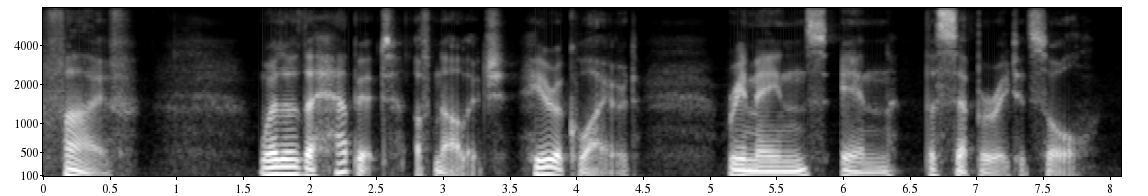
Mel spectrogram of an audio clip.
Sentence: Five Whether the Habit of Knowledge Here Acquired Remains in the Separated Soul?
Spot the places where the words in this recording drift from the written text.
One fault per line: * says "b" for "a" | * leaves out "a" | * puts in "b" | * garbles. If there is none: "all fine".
all fine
